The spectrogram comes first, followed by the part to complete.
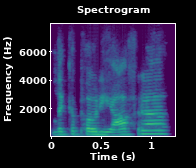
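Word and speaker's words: Lycopodiophyta: it no problem so here i show you how to pronounce it right lickopodiophyta is the way uh myself and others call these planets the lycopods sometimes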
